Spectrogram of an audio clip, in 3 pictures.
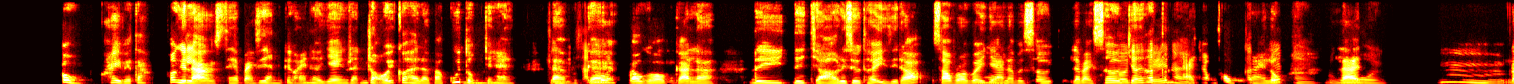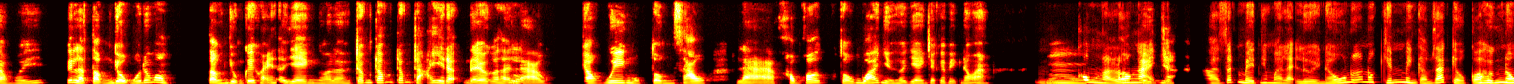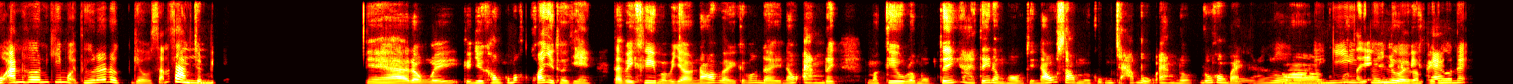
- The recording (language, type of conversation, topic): Vietnamese, podcast, Làm sao để nấu ăn ngon khi ngân sách eo hẹp?
- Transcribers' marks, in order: tapping; other background noise; unintelligible speech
